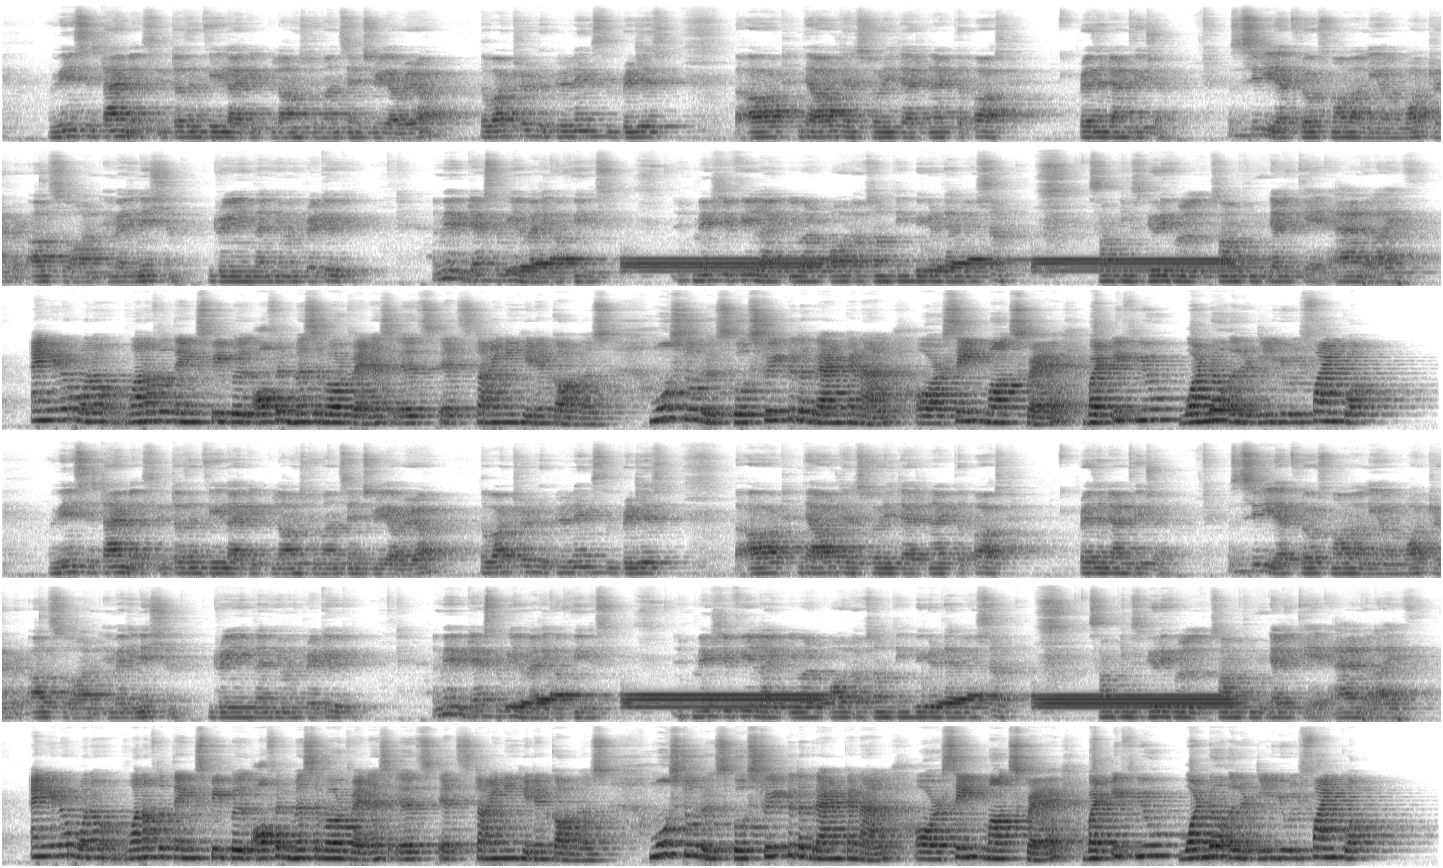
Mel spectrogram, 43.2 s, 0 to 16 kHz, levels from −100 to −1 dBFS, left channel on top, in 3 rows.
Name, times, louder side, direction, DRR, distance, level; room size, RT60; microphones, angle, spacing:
voice 1, 0.5-4.3 4.8-7.1 7.3-10.0 10.8-11.6 12.3-16.1 16.5-17.9 18.7-20.4 20.8-24.4 24.8-25.0 25.3-28.4, equal, 5° right, -7 dB, 0.6 m, -32 dB
sound 1, 19.4-20.0 20.6-22.6 23.6-24.2 24.7-26.7, right 4 dB, 85° left, 1.2 m, -26 dB
voice 2, 29.1-42.3, right 1 dB, 45° right, -3 dB, 0.3 m, -22 dB
2.5 x 2.1 x 2.6 m, 1.2 s
head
